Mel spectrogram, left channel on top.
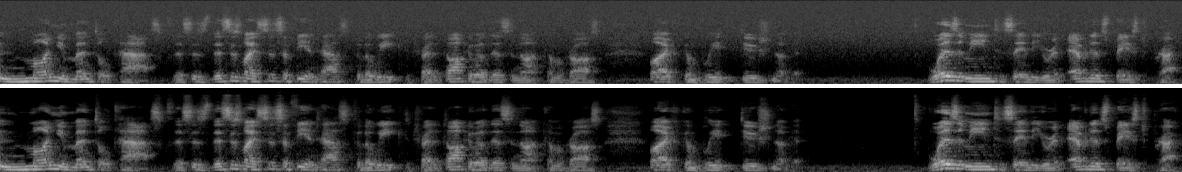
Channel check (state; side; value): noise; left; hiss, 4 dB below the sound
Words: monumental task. This is my Sisyphean task for the week, to try to talk about this and not come across like a complete douche nugget. What does it mean to say that you're an evidence-based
